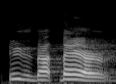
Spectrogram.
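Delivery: whiny complaining to God, half-hammed; mock pouting whine. Sulking believer whines to God, mock pout. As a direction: pout it out like a sulky child. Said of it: "you're pouting to God and going".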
